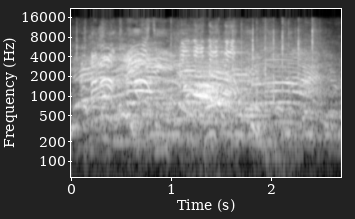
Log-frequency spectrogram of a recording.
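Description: A large baseball crowd cheers for the batter Casey, a dense wash of overlapping shouts and whistles, loud and sustained without a break, with excited voices rising and falling throughout.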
